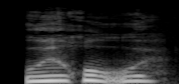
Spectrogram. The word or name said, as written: udruge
